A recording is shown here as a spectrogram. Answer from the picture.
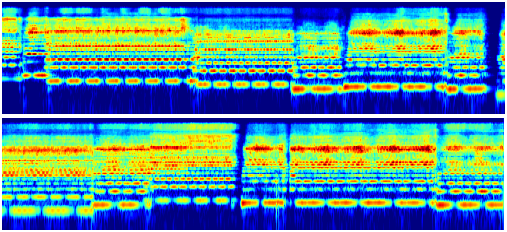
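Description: A small accordion, the "wee box", playing a traditional tune: sustained reedy notes stepping from one to the next, with a brief break in the sound about five seconds in.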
